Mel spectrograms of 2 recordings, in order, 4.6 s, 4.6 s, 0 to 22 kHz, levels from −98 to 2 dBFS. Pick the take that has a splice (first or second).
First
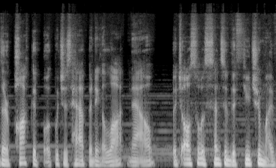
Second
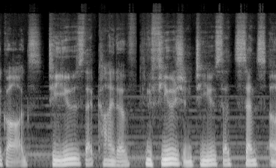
second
